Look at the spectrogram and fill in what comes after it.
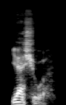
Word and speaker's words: Yeshua: So his name is changed from Hoshea to, we say Joshua, but it's Yeshua.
